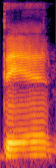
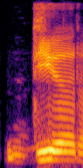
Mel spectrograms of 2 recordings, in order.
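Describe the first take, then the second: First: The vowel sounds like 'air'. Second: The vowel sounds like 'ear'. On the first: The speaker calls it right. "देयर हो है" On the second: The speaker calls it wrong. "डियर होइन"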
